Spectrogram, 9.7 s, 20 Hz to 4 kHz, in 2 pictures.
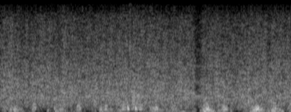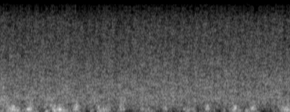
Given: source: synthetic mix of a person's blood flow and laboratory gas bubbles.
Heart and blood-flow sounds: Doppler ultrasound of blood flow; precordium
2.09-2.42 s: bubbles
From the record:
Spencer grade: 1 (occasional bubble signal discernible with the cardiac motion signal, with majority of cardiac periods free of bubbles); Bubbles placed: anywhere in the cardiac cycle

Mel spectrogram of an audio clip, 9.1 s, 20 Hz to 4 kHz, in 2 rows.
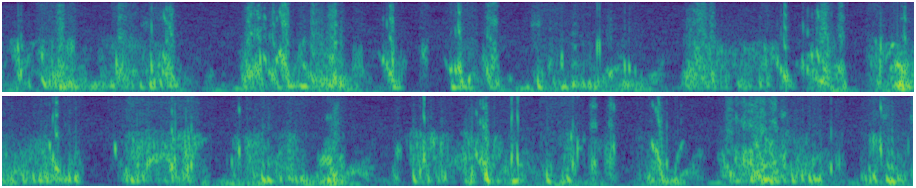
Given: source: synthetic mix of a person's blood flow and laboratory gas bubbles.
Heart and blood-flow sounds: Doppler ultrasound of blood flow; precordium
0.00-0.43 s: bubbles
0.47-0.92 s: bubbles
1.18-1.82 s: bubbles
1.88-2.02 s: bubbles
2.08-2.14 s: bubbles
2.20-2.56 s: bubbles
2.63-3.21 s: bubbles
3.39-4.22 s: bubbles
4.31-4.97 s: bubbles
5.08-5.61 s: bubbles
5.67-6.33 s: bubbles
6.50-7.65 s: bubbles
7.72-7.99 s: bubbles
8.13-8.78 s: bubbles
8.85-9.12 s: bubbles
From the record:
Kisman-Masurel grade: 342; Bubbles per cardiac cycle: rolling drumbeat, 9 or more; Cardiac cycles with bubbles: 100%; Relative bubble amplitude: moderate (0.250 to 0.450); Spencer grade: 3 (all of the cardiac periods contain showers or single bubble signals, but not dominating or overriding the cardiac motion signals); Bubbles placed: anywhere in the cardiac cycle

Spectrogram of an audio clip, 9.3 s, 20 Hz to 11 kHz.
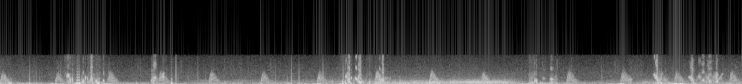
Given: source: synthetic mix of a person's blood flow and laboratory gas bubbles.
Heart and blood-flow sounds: Doppler ultrasound of blood flow; subclavian vein
0.00-0.18 s: bubbles
0.80-1.34 s: bubbles
1.89-2.21 s: bubbles
4.25-4.89 s: bubbles
6.61-6.98 s: bubbles
7.85-7.92 s: bubbles
8.17-8.38 s: bubbles
8.61-9.05 s: bubbles
From the record:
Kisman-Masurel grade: 222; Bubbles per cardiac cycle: several, 3 to 8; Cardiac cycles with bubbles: 10 to 50%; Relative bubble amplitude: moderate (0.250 to 0.450); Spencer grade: 2 (many but less than half of the cardiac periods contain bubble signals, singularly or in groups); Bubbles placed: anywhere in the cardiac cycle

